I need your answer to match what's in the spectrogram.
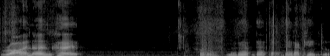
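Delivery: crying while talking, tearful. Speaking to viewers about the biggest breakthrough of their life, crying while talking. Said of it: "Yeah, I'm crying".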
